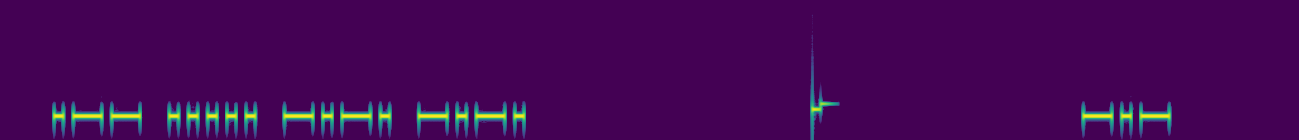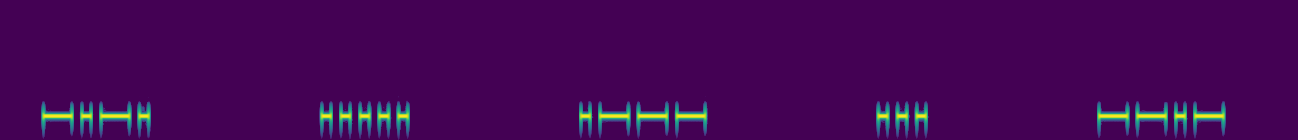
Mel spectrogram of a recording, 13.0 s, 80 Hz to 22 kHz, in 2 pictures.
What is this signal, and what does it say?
Morse code, heard as a keyed tone, about 25 wpm, spaced as for 11 wpm, 700 Hz. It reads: W5CC KC5JSQ
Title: USA Call Signs - 6x Character Spacing - 25wpm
